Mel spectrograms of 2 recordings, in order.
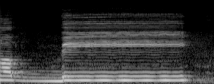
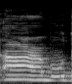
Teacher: با اور دال حروف قلقلہ میں سے ہیں. با مشدد ہے تو یہاں پر قلقلہ کبریٰ کریں گے اور دال ساکن ہے تو یہاں پر قلقلہ صغریٰ کر کے پڑھیں گے.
